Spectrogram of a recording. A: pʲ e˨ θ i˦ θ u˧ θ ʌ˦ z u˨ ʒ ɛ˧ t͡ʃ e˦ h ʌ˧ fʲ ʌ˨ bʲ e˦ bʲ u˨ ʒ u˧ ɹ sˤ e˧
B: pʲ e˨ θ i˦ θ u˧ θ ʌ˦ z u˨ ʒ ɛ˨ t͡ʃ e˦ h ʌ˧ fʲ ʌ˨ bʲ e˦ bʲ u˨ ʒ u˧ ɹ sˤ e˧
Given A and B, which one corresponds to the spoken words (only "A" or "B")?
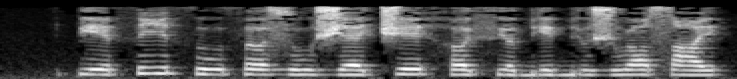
B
